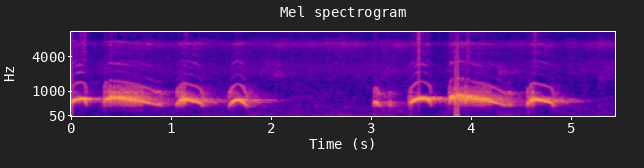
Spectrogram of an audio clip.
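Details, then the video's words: Local Java spotted dove with a soothing, vocal call used to lure other doves into replying: two repeated phrases of soft hoo notes, with a long sliding coo in each, a short pause between them and a sharp click in the second. "Pancingan Suara Derkuku Lokal Jawa Gacor Suara Adem, Sekali Putar Derkuku Lain Nyaut"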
